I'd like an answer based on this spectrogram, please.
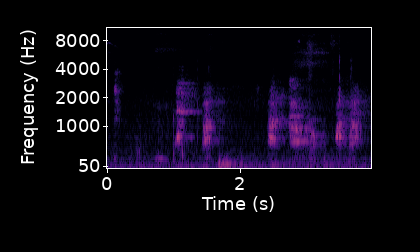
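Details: Yakutian Laika recorded in September 2020, giving a series of short, sharp barks in quick bursts about every half second to one second, with faint background noise between them.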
